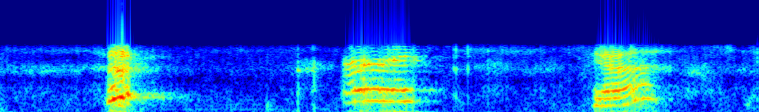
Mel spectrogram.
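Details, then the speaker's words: Young child with a pacifier, hiccupping: three short voiced hiccups about a second apart, each a brief catch with a little vocal noise; hiccups. "Thing is, if I didn't have that exciting moon on there, you have hiccups. Yeah. Huh? Yeah. You have the hiccups."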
